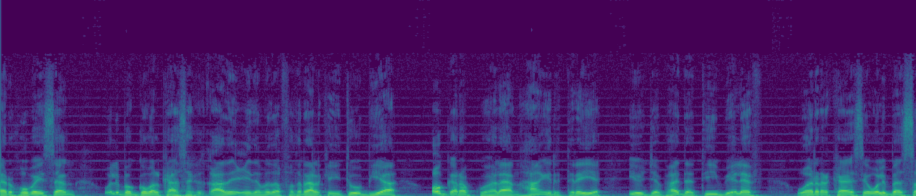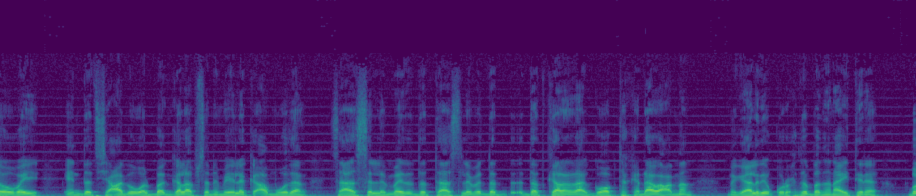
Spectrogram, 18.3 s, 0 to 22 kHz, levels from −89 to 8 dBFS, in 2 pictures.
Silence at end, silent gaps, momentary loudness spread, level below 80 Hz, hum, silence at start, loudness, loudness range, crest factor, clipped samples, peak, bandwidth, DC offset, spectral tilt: 0 s; none; 7 LU; -42 dBFS; none; 0 s; -21 LUFS; 2 LU; 16 dB; under 0.1%; -4 dBFS; 14 kHz; under 0.1%; -8 dB/octave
